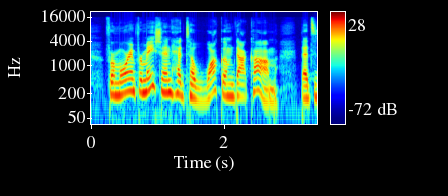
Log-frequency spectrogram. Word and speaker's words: Wacom: no wait Wacom No wellcome no its Wacom pronounced wah like the Japanese word for harmony and come for computer the Wacom Cintiq 16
